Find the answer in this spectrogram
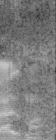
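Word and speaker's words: asthma: आता हां स्टार्टिंग एज्मा इसको एज्मा ठीक है तेरे ही लैंग्वेज में अस्थमा एज्मा है इसको इसका टी साइलेंट है और एच भी साइलेंट है।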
